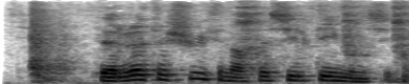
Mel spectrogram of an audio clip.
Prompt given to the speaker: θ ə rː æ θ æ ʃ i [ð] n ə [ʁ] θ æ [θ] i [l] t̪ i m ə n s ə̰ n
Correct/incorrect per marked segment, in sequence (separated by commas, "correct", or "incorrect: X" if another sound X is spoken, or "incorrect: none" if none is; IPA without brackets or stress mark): incorrect: θ, correct, incorrect: s, correct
